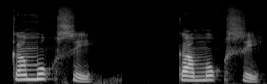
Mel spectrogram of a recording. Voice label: "kvmokse", Muscogee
